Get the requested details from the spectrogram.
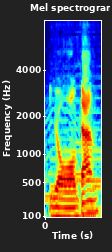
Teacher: it's a Chinese compound accented on the first syllable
